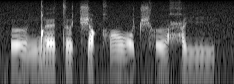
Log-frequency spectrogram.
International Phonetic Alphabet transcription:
əː˩ŋ͡ǃɛ˥tə˥ t͡ʃə˥qʰɔː˩ t͡ʃʰəː˩ħiː˥

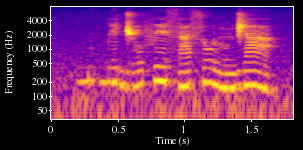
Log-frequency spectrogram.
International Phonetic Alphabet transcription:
ɡ͡bu˦ɡ͡be˦˨ d͡ʒo˨˦fe˦˨sa˨˦ so˦˨lũ˨˦d͡ʒa˦˨

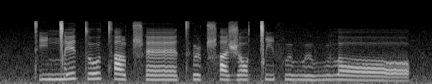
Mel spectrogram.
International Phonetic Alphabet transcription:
tʼiŋ͡ǀe to tʰaʈ͡ʂʰɛː tʰɯʈ͡ʂʰaʒɔ ǀifɯβɯ βulɔː

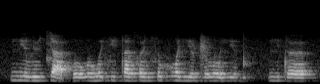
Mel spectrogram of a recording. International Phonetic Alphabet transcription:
nʲœ lyt͡ɕa | owo wosʲœtalχyl sœxʷʁynʲoɖ͡ʐʊ lonʲod | nʲʊdœ

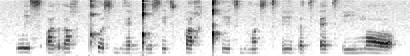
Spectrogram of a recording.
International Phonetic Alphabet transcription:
wisʔɒrɔχǃʰʊs bʱɛɡ͡ǃʊsĩs qʷɪχǃʰĩs bʱɔ̃st͡sʼĩʔə t͡sʼɛt͡sʼi mɔ

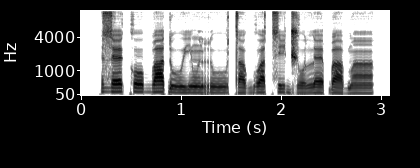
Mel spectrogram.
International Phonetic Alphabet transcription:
zɛ˦ko˦ ba˦ɗuː˨jũ˨ruː˨ ta˨ɡʷa˦t͡si˦d͡ʒo˨ lɛ˦ɓa˦˨bã˦

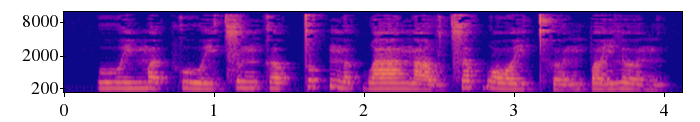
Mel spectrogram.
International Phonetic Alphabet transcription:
uː˧jmɐ˥t̚ kuː˨˩j t͡sʊ˧ŋkɐ˨p̚ t̪ʊ˥k̚ŋɐ˨k̚ waː˧ŋaː˨˩w t͡sɐ˥p̚wɔː˨j t̪ʰɵ˨˧n pɐ˨˧jlɵ˨˩n

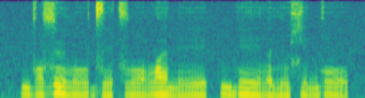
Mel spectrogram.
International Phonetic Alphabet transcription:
ndɔzøloː d͡zeːt͡sloːlˠɛːneː | mbeː lɐlʲoɕeː ŋɡo

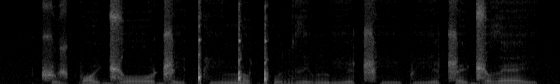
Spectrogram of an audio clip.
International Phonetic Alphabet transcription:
ʈ͡ʂuʒpɔy̯d͡ʑoː ɖ͡ʐiːǃʰiːŋ͡ǃʊ ǃʼurðiu̯ŋiː ʈ͡ʂʰiːpiː ʈ͡ʂɛy̯d͡ʑɔðɛːi̯

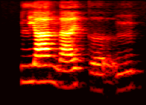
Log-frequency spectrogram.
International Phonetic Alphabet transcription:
ljä˥n̪a˧˥ɪ̯kɤ̰˨˩˦ŋ

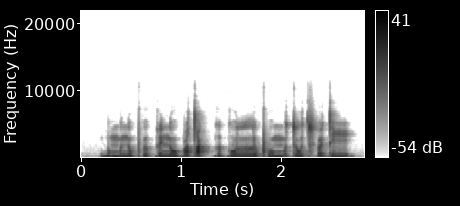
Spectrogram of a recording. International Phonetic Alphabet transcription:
bəmunupʼɯ kʏnu bɯtˤɵkːɯku lːɯpʼu mutu t͡sʼɵti

